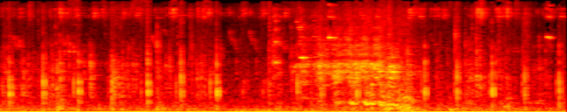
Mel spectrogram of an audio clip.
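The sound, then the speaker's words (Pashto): Shod horse hooves clip-clop on the narrow streets of an old European city, as a tourist carriage passes. Many sharp, evenly spaced knocks run throughout. “لا هم د اروپا د زړو شهرونو په تنګو کوڅو کې د آس د نالونو ټک ټک سړی په خونو وختونو ته بیایي”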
